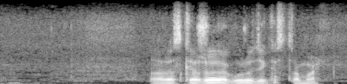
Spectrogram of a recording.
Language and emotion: Russian, neutral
